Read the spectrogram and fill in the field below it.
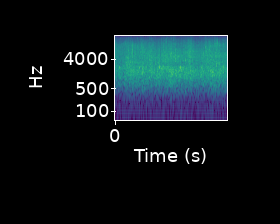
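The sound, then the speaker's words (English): An audience claps steadily for people being introduced at a church gathering, a dense, even patter of many hands at a constant loud level for a couple of seconds with no voices standing out. “Clap, yeah.”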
